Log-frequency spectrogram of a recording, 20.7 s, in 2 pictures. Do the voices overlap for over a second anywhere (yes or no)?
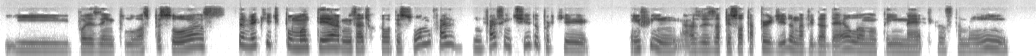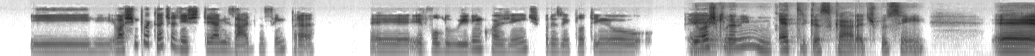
no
